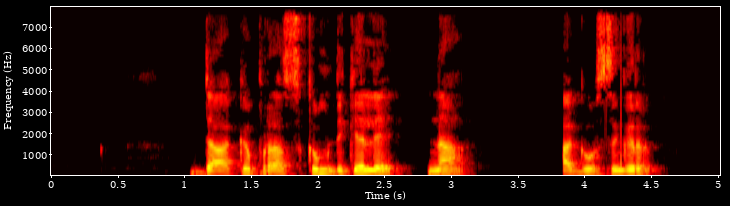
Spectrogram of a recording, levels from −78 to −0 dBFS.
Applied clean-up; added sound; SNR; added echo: none; none; none; none.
